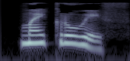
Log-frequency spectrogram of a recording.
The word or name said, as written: microwave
